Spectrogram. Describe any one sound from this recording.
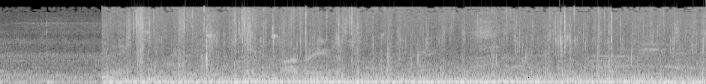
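A wheelchair rolls and rattles over pavement.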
